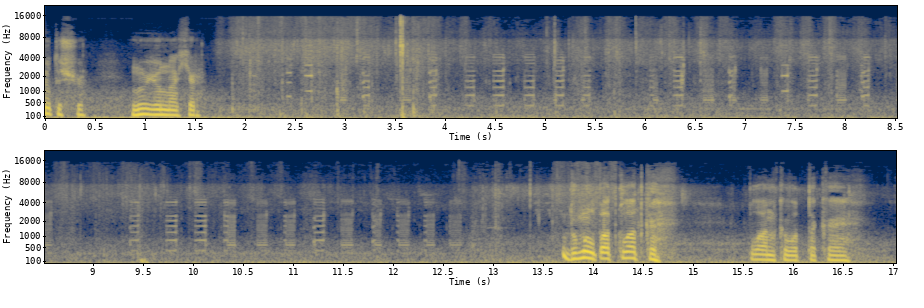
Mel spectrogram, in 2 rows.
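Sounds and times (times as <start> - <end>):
metal detector beeping: 2.0 - 14.0.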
